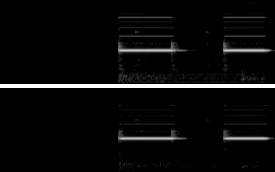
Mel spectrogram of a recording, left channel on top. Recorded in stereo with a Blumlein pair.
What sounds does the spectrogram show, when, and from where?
1.2 s a microwave: 65° left, 0.6 m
